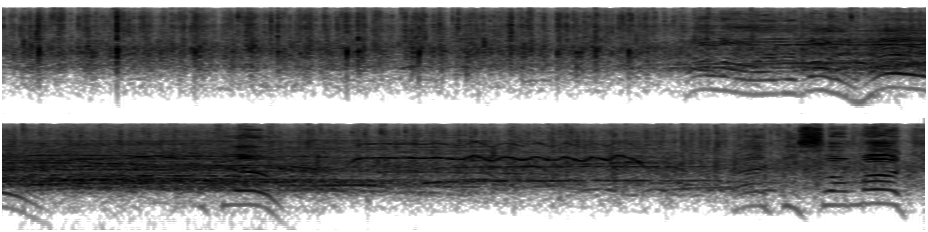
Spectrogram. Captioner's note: applause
